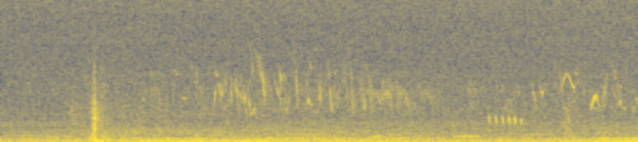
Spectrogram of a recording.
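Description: Faint savanna ambience: scattered short bird chirps over a steady hiss and low hum, with a single click about a second in.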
